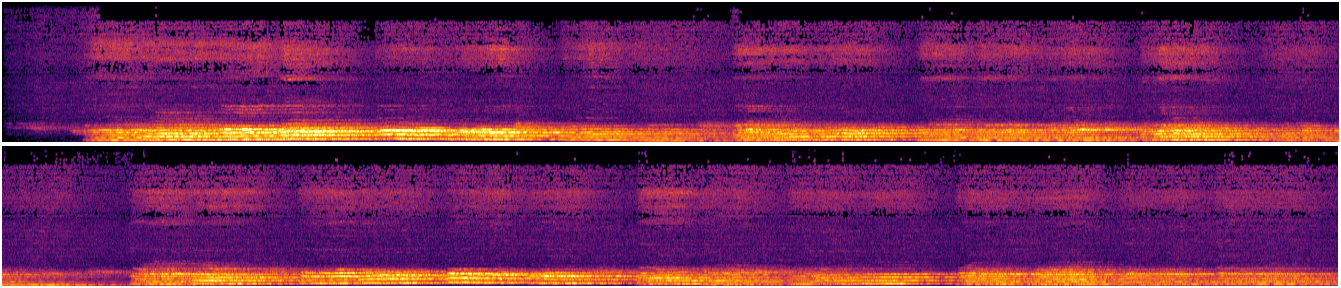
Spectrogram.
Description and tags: and make sure when credit it in your project bio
